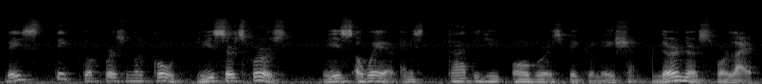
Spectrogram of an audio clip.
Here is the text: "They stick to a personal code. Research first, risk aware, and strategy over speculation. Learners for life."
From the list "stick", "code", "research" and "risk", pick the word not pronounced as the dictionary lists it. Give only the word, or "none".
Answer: risk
